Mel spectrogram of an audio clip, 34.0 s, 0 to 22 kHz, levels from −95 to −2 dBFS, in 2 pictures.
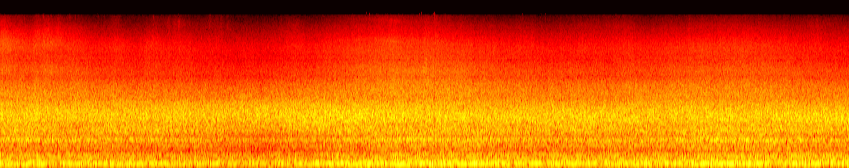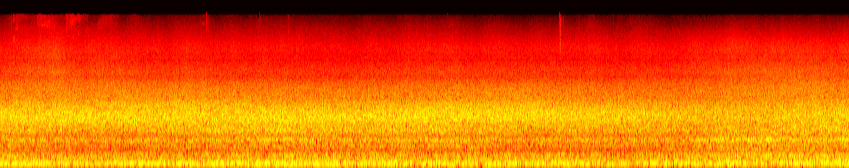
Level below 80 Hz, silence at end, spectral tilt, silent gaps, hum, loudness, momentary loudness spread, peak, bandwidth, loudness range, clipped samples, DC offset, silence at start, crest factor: -34 dBFS; 0 s; -3.5 dB/octave; none; none; -21 LUFS; 2 LU; -8 dBFS; 16 kHz; 2 LU; under 0.1%; under 0.1%; 0 s; 14 dB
